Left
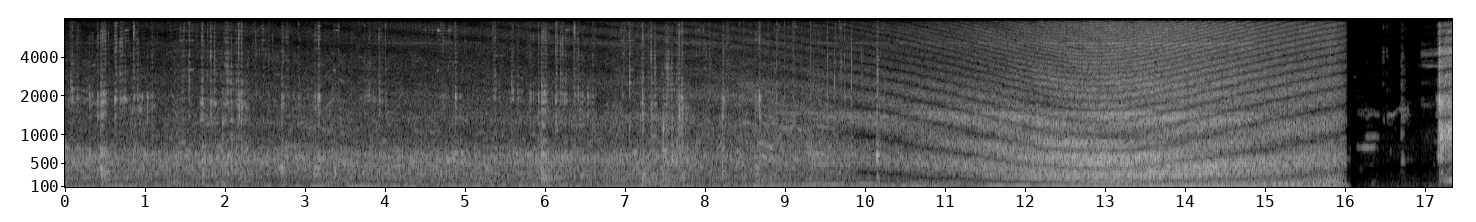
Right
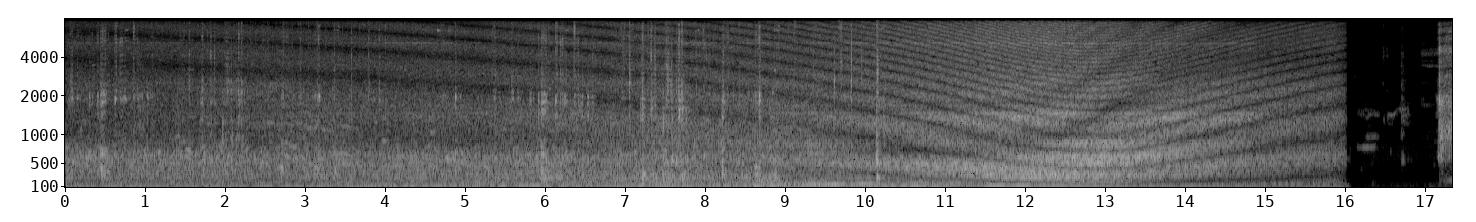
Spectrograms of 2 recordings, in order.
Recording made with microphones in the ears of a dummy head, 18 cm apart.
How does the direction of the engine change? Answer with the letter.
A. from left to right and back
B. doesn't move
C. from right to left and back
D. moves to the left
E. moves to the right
D.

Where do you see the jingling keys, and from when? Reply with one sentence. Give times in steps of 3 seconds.
You can hear the jingling keys in the centre from 0 s, on the right from 6 s and not at all from 12 s.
